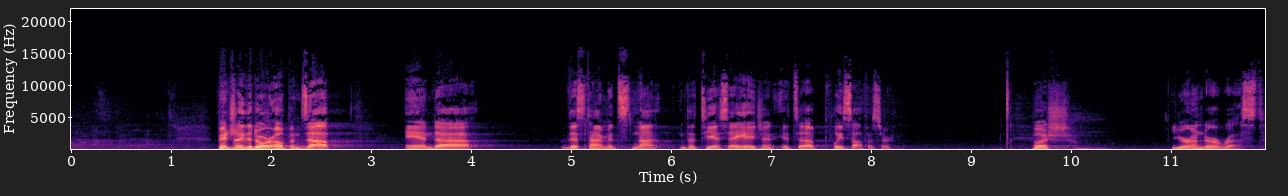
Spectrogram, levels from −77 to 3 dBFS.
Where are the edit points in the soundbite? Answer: 9.6 s

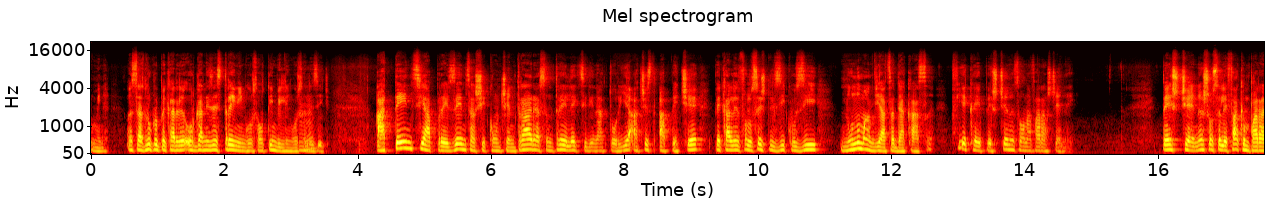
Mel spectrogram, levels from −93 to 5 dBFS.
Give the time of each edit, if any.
12.9 s

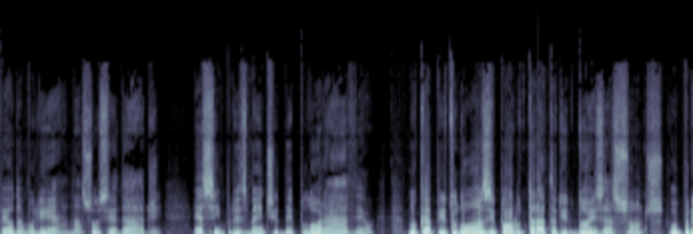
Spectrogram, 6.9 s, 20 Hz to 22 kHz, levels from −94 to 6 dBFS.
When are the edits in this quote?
3.9 s

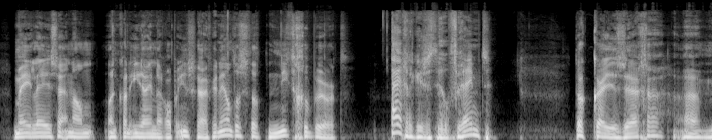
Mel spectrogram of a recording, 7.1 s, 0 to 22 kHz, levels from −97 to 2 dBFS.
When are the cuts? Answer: none

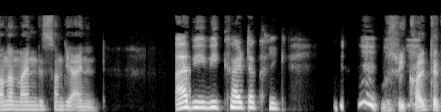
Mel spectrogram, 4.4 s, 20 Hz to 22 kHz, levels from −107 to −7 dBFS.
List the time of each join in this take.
1.9 s

